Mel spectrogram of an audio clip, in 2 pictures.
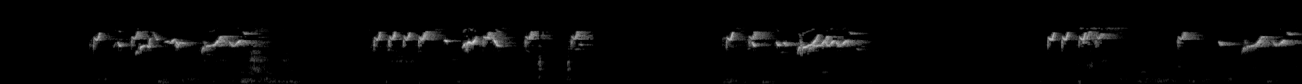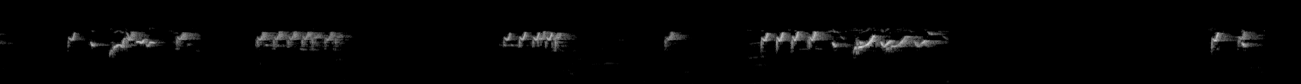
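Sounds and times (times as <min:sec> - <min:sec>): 
black-crested bulbul singing: 0:00.9 - 0:02.6, 0:03.7 - 0:06.0, 0:07.2 - 0:08.8, 0:10.4 - 0:16.6, 0:19.7 - 0:22.6, 0:25.1 - 0:25.7.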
